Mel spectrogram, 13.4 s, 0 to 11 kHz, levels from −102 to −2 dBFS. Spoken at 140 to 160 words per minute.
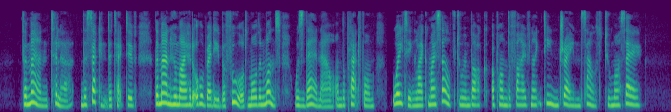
Yes: average, 150 wpm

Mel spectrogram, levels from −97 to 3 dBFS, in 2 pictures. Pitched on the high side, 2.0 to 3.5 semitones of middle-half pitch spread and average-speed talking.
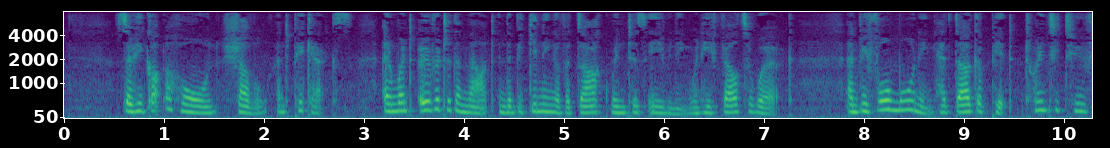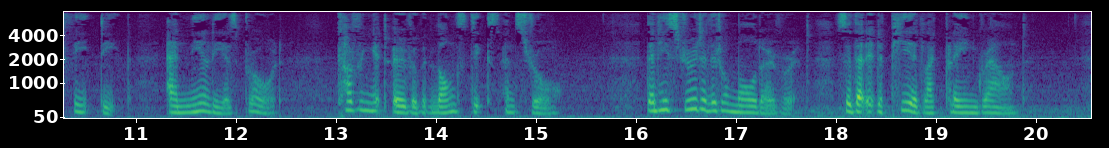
No: high, 195 Hz; average, 4.4 semitones; average, 190 wpm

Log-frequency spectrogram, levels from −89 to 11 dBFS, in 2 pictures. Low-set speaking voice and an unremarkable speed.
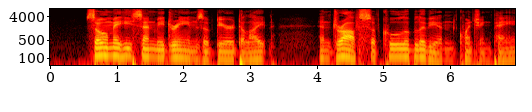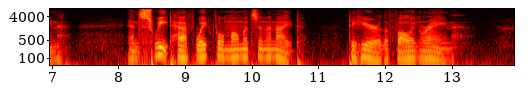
No: low, 100 Hz; slow, 125 wpm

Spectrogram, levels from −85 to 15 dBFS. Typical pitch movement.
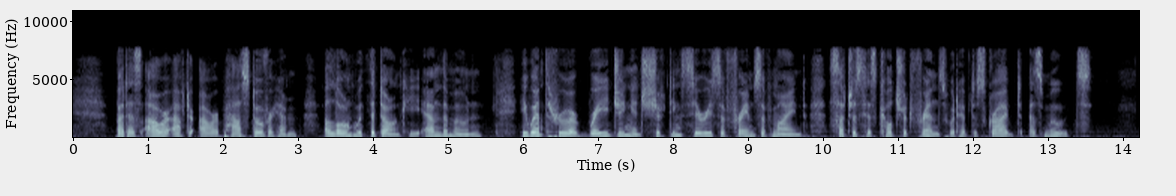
Yes: average, 4.1 semitones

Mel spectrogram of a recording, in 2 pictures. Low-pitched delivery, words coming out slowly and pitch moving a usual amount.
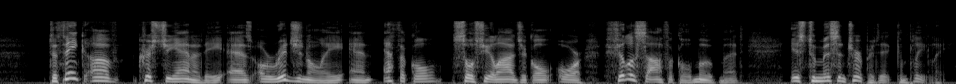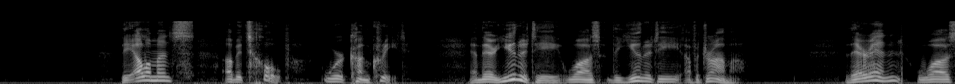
No: low, 115 Hz; slow, 120 wpm; wide, 6.9 semitones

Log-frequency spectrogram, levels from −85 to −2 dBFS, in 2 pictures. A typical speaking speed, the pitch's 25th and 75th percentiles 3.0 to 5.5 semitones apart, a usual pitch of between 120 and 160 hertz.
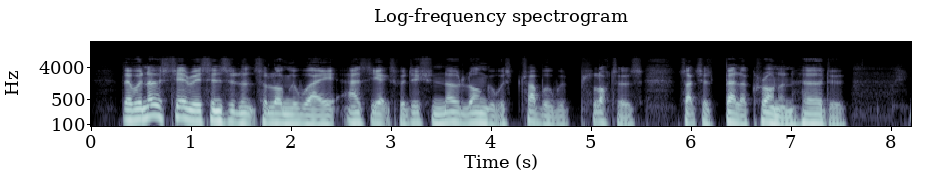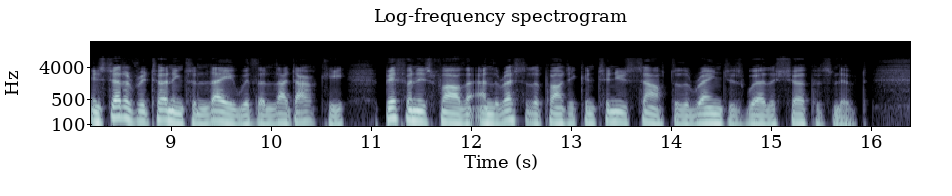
No: average, 185 wpm; average, 4.0 semitones; low, 100 Hz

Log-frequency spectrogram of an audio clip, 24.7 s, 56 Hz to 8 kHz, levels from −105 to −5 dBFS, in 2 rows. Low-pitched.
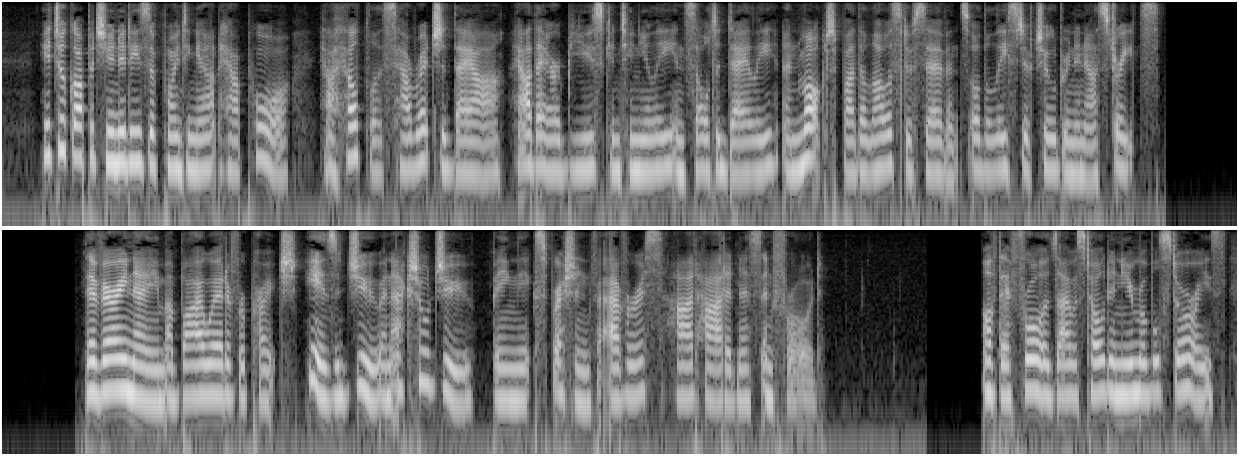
No: high, 200 Hz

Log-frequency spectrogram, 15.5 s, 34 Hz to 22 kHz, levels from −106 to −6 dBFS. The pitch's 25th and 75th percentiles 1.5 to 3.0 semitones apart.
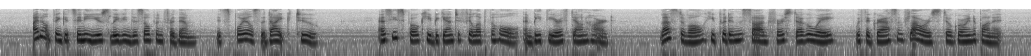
Yes: average, 2.7 semitones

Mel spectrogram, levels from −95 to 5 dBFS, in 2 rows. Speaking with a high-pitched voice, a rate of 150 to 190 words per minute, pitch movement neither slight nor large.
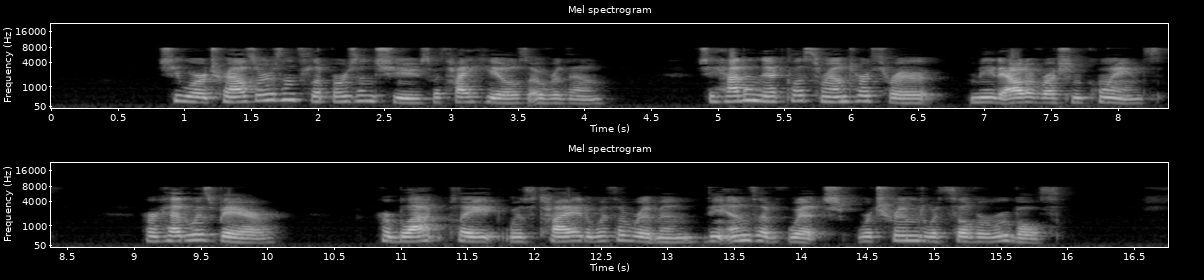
Yes: high, 195 Hz; average, 160 wpm; average, 3.7 semitones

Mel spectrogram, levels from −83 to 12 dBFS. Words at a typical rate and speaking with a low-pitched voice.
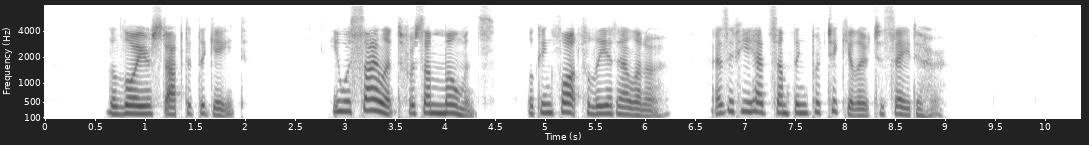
No: average, 150 wpm; high, 210 Hz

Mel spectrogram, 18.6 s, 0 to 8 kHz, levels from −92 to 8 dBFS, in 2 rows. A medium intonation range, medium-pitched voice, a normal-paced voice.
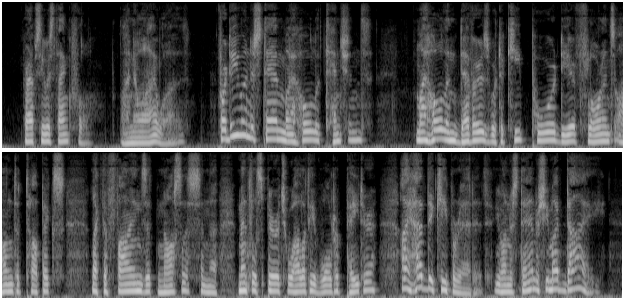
Yes: average, 3.8 semitones; medium, 150 Hz; average, 170 wpm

